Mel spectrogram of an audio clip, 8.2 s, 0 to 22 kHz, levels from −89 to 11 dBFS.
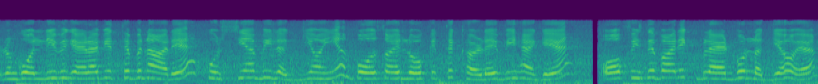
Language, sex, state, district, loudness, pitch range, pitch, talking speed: Punjabi, female, Punjab, Pathankot, -13 LUFS, 275-320 Hz, 290 Hz, 185 wpm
